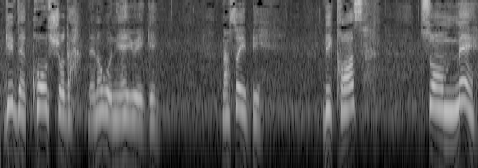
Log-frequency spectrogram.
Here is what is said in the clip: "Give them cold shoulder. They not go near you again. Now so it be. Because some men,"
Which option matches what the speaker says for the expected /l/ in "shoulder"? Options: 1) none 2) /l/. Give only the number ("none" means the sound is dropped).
1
